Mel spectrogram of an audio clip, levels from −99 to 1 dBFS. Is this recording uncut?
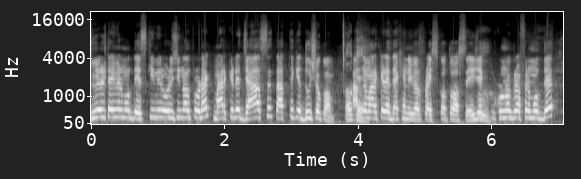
yes; 0 cuts

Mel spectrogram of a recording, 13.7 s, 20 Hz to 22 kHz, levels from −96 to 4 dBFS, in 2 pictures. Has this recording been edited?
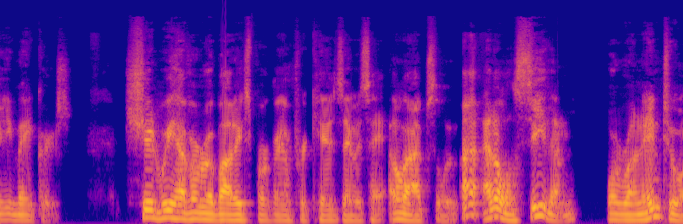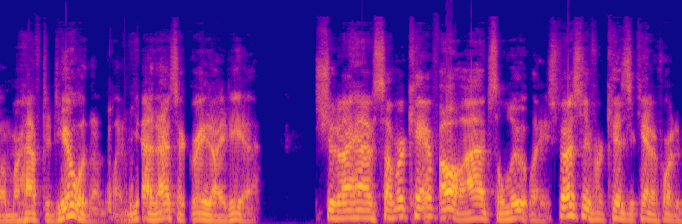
no; 0 cuts

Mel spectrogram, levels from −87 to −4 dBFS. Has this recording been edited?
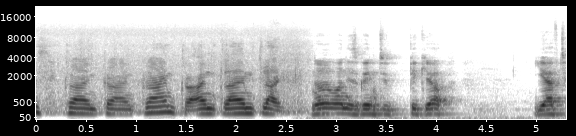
yes; 1 cut; at 2.6 s

